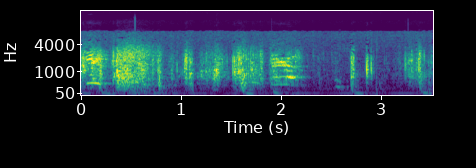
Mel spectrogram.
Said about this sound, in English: Rifle went off when I knocked it aside.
